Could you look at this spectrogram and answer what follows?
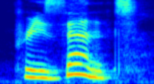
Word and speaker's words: present: to give or show you need to remember that most two syllable nouns are stressed on the first syllable and most two syllable verbs are stressed on the second syllable like present okay I know what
